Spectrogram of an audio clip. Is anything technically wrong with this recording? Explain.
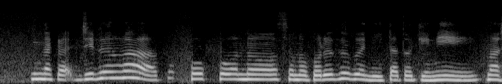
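Yes. The speech has gain pumping throughout, and there are two spots where lost packets were rebuilt from error correction.

Gain pumping runs the whole clip. The level swings by around 15 dB, and the speech sounds squashed. The likely cause is input gain set far too high, with a fast limiter or compressor clamping every loud moment.

A lost packet rebuilt from error correction is audible at 0.95 to 1.05 s and again at 3.45 to 3.47 s. There is no dropout. The decoder filled each spot from a low-bitrate copy carried in the following packet. In the first stretch about 60 ms is rebuilt, which points to three separate 20 ms packets, and it sounds rougher and noisier. The second is a single 20 ms frame with a briefer grainy patch. The room noise sits about 35 dB below the speech.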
